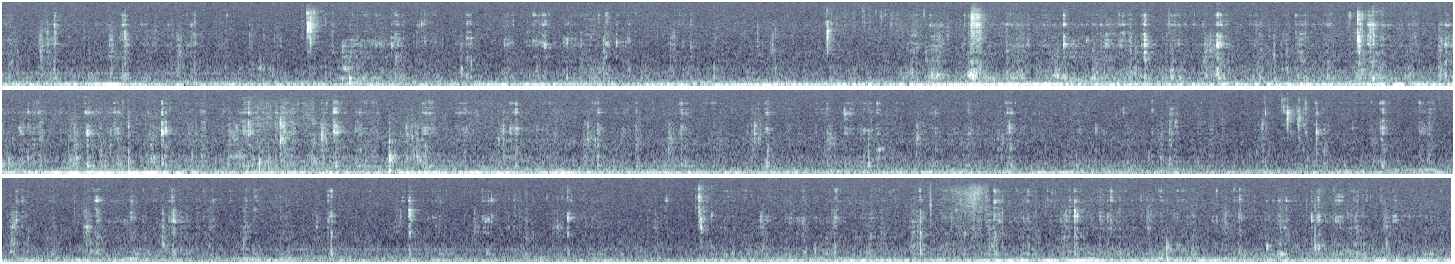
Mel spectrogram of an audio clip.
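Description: Close-up chewing and mouth sounds of a person eating seafood tempura and rice, with scattered small clicks, over a low steady hum.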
